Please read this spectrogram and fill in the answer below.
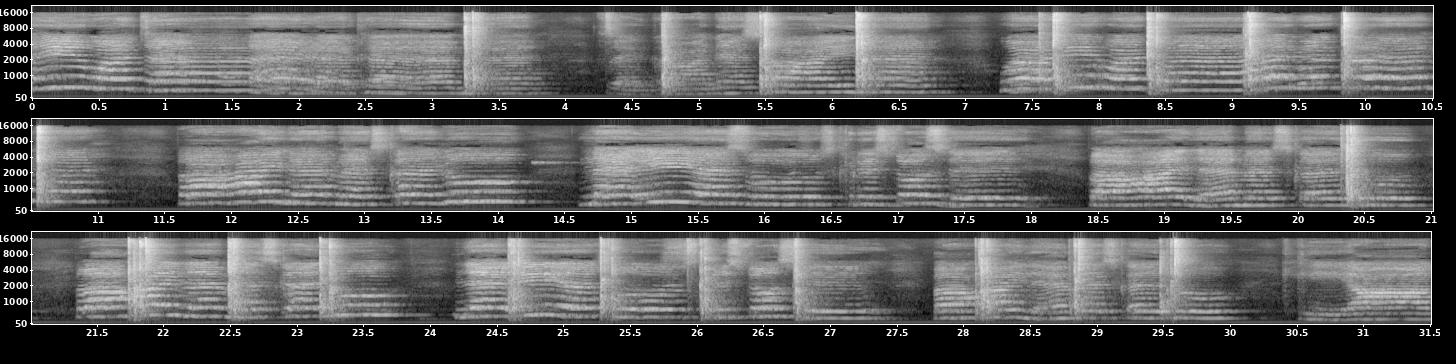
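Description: Children singing an Ethiopian Orthodox mezmur (hymn) together in phrases of a few seconds with short breaks between them, clapping their hands in rhythm with the song.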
